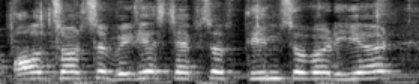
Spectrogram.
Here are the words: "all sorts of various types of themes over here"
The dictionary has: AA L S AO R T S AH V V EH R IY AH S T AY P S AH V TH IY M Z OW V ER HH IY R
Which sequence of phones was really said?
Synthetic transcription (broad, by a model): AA L S AO R T S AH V V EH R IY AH S T AY P S AH V T IY M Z OW V ER HH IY R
